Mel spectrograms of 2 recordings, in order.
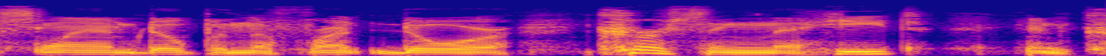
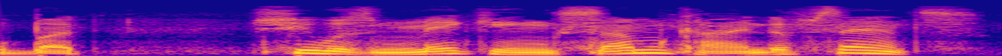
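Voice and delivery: plain reading voice

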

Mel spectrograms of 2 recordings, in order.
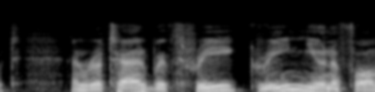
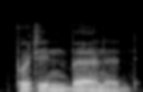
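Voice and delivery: ordinary delivery, nothing marked

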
